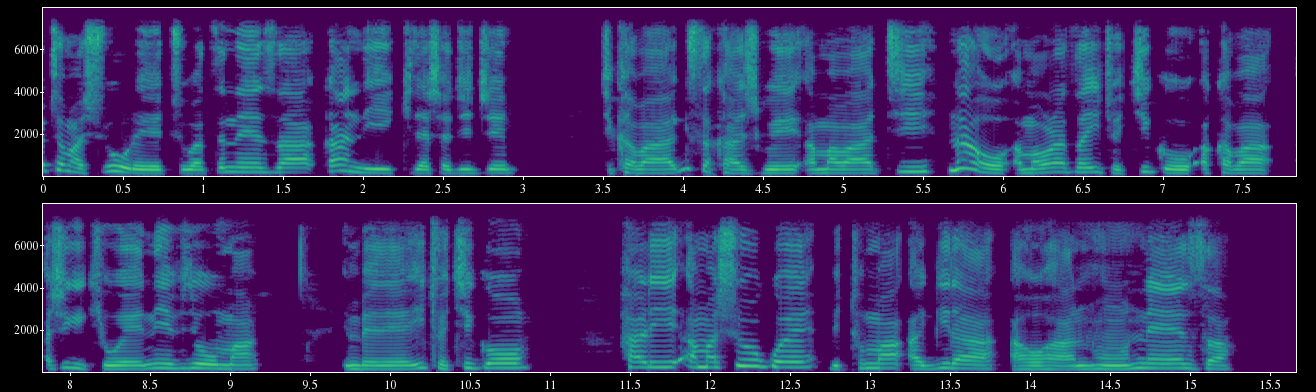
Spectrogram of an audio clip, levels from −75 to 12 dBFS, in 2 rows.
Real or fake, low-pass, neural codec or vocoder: real; 7.2 kHz; none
